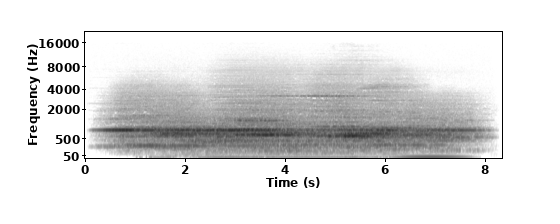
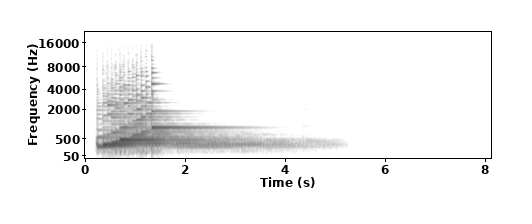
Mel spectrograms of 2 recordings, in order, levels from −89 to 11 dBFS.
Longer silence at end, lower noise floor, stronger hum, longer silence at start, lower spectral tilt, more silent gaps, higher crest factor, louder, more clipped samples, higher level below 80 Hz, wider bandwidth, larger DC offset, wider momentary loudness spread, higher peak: second, 0.35 s vs 4.7 s; second, -38 dBFS vs -74 dBFS; neither; about the same, 0.15 s vs 0.25 s; first, -5.5 dB/octave vs -3 dB/octave; neither; second, 14 dB vs 20 dB; first, -16 LUFS vs -28 LUFS; neither; first, -68 dBFS vs -86 dBFS; second, 7.6 kHz vs 15 kHz; neither; second, 11 LU vs 25 LU; first, -2 dBFS vs -14 dBFS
